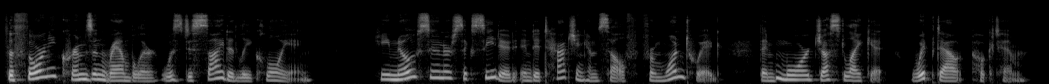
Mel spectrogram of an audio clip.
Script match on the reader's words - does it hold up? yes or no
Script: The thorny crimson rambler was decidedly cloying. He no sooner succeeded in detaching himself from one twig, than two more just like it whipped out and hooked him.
no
